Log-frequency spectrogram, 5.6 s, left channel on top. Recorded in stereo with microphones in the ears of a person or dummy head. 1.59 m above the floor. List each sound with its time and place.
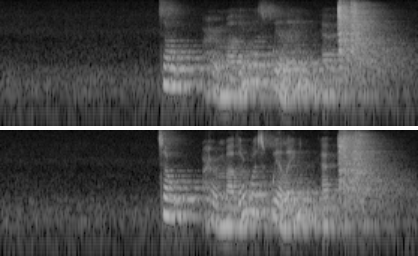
2.1 s a woman speaking: 60° right (ahead or behind), 1.1 m
4.5 s a camera shutter: 80° left, 5 m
